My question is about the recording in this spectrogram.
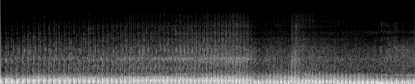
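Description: Royal Enfield Classic 500 single-cylinder engine and exhaust heard from the saddle while riding, its pitch rising over the first couple of seconds as it accelerates, then levelling off. The bike has just been serviced, and the rider says it now runs smooth after heavy vibration from a broken rectifier plate.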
